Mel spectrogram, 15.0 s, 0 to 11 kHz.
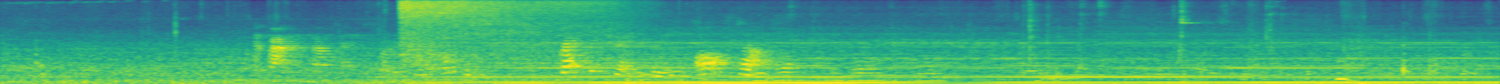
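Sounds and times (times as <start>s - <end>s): subway car hum and rumble: 0.0s - 15.0s.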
